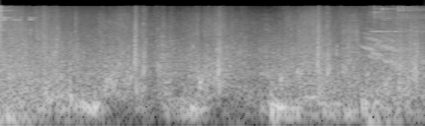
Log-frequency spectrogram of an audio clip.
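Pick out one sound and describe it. An oar dips and strokes through the water.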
